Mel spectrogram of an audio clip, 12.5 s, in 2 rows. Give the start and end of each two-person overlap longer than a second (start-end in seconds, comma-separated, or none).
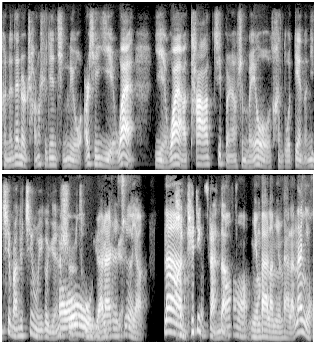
7.3-8.7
